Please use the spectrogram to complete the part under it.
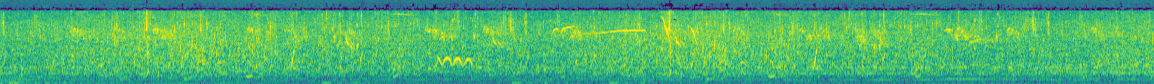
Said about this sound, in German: Es weht ein leichter Wind. Du schaust auf das Wasser, das kleine plätschernde Wellen ans Ufer sendet.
